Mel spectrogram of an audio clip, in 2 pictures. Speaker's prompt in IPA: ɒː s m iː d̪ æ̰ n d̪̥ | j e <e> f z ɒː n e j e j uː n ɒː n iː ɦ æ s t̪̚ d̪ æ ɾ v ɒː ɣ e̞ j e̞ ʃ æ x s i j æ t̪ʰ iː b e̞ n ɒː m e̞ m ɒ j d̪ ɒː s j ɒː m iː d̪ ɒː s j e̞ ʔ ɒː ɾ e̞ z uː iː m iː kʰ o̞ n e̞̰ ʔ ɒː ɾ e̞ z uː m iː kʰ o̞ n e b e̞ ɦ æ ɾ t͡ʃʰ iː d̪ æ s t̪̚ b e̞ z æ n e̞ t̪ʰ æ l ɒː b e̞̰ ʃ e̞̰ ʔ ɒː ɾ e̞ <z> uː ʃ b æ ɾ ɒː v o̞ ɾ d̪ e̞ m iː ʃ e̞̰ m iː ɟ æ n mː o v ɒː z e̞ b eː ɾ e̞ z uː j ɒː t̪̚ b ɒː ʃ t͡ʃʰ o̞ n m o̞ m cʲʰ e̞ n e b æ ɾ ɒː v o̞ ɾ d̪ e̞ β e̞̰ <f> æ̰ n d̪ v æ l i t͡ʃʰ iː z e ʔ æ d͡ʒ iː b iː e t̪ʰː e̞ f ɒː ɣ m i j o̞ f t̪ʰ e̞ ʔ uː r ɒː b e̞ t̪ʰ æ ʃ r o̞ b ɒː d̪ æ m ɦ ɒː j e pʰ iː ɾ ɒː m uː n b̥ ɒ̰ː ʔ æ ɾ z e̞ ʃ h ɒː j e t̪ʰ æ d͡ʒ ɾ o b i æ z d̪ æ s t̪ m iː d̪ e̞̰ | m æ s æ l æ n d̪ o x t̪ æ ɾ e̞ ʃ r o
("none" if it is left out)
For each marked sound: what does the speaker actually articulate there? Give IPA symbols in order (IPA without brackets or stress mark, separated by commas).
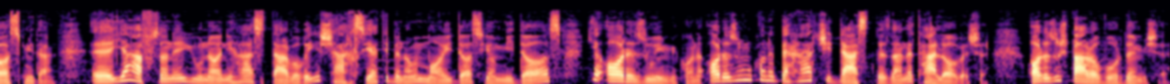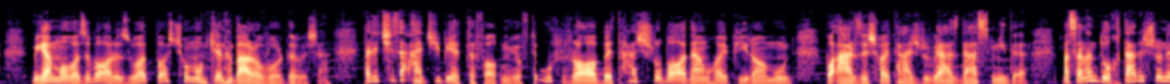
æ, z, ʃ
